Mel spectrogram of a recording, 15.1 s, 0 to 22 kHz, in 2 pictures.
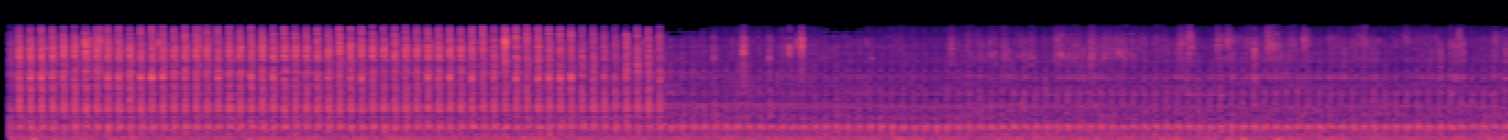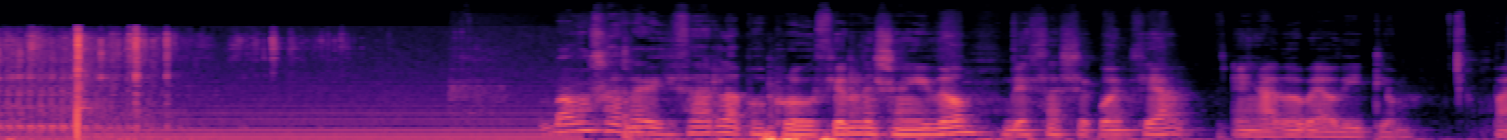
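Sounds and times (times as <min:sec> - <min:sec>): engine running with rapid pulsing: 0:00.1 - 0:10.2.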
